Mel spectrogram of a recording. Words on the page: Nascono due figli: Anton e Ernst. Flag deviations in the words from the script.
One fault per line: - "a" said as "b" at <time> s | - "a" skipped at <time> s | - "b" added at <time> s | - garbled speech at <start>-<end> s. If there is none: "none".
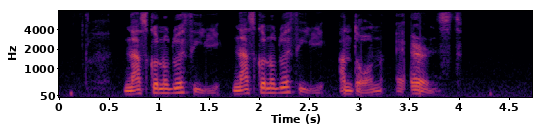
- "nascono due figli" added at 1.7 s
